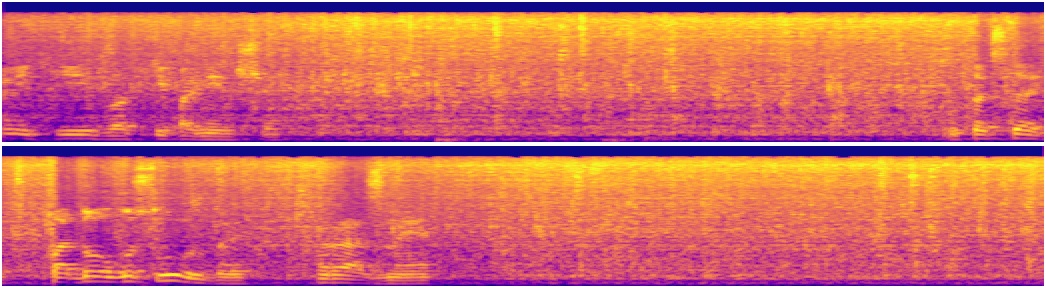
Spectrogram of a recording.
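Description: Water trickles from a tap into a tub.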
